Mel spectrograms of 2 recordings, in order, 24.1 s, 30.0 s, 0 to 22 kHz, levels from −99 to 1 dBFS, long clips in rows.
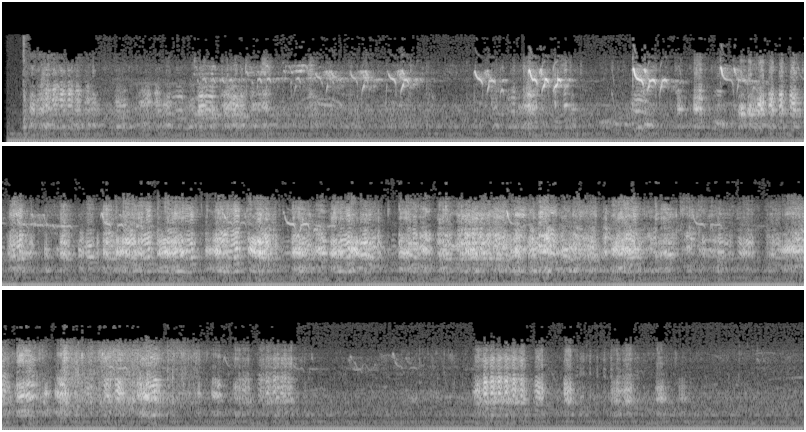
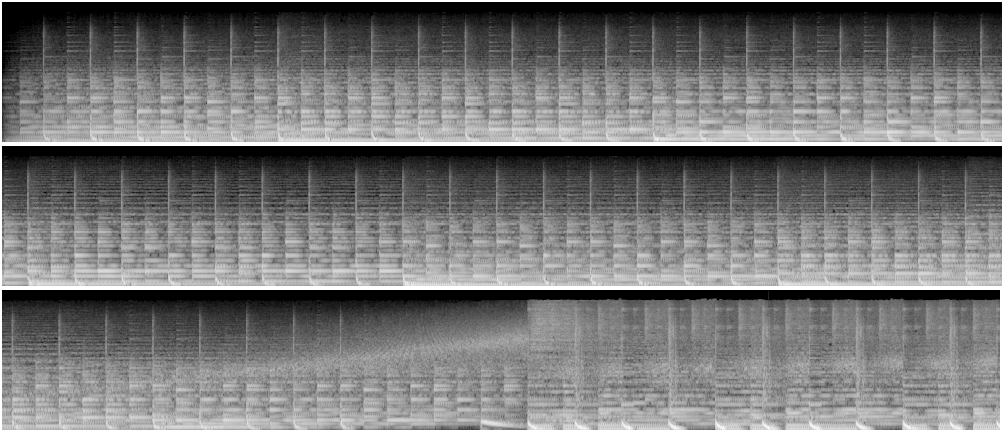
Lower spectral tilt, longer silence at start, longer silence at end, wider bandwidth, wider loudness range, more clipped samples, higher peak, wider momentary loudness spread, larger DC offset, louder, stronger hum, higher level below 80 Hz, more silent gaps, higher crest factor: second, -2 dB/octave vs -6 dB/octave; about the same, 0.05 s vs 0.05 s; about the same, 0 s vs 0 s; second, 8.6 kHz vs 16.5 kHz; first, 8 LU vs 4 LU; neither; about the same, -2 dBFS vs 0 dBFS; first, 21 LU vs 5 LU; first, 0.4% vs under 0.1%; about the same, -19 LUFS vs -17 LUFS; neither; second, -38 dBFS vs -22 dBFS; neither; about the same, 20 dB vs 16 dB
